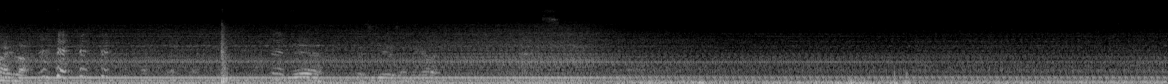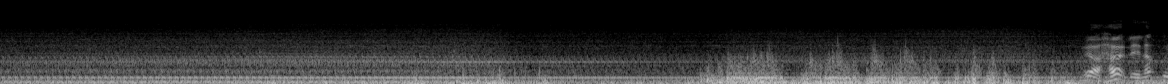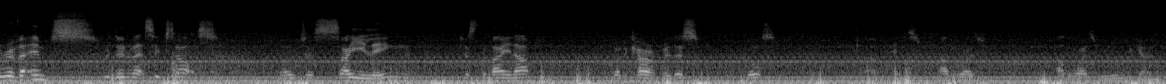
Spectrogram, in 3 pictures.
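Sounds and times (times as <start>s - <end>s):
boat engine droning: 0.0s - 35.0s.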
